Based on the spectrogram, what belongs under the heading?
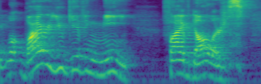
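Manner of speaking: ordinary delivery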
